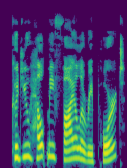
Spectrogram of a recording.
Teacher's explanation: Could you becomes could ya in natural speech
